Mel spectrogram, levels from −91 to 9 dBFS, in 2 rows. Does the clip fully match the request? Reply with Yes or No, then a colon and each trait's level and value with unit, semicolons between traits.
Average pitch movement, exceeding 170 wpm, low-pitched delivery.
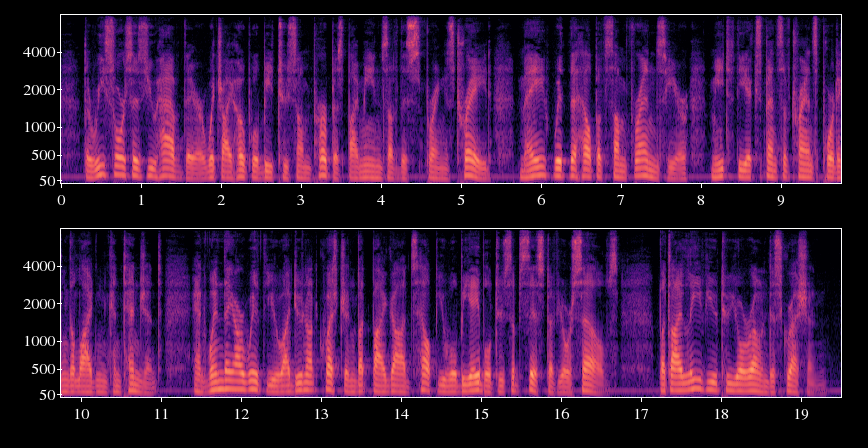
Yes: average, 4.3 semitones; average, 200 wpm; low, 115 Hz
